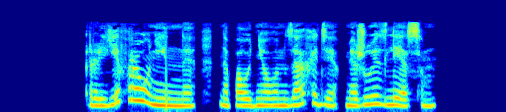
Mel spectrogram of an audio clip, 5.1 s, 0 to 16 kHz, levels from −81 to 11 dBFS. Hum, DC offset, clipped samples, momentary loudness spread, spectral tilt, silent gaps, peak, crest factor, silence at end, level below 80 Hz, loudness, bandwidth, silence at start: none; under 0.1%; under 0.1%; 9 LU; -4 dB/octave; 2.14-2.19 s, 3.40-3.45 s; -4 dBFS; 16 dB; 0.7 s; -58 dBFS; -19 LUFS; 7.8 kHz; 0.85 s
